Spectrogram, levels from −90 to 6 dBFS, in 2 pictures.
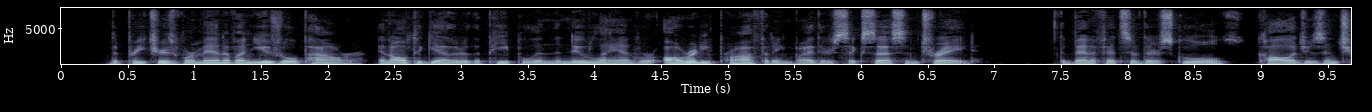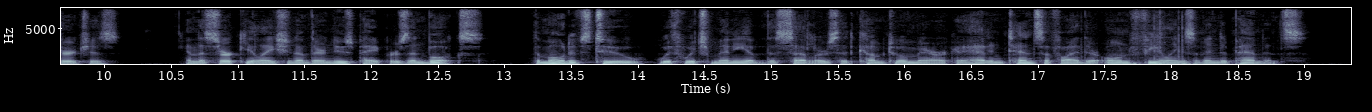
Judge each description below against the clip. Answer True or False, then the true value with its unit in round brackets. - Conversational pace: True (190 wpm)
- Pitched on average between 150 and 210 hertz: False (100 Hz)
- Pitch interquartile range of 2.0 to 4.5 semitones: True (2.8 semitones)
